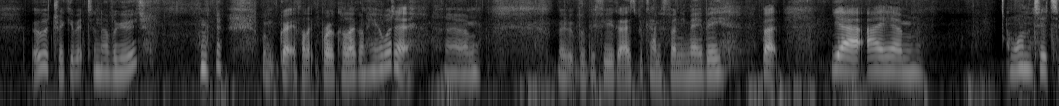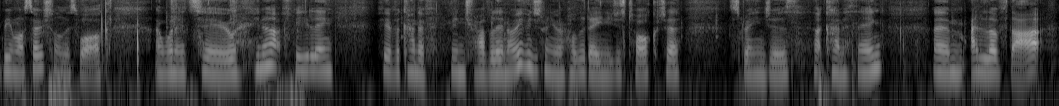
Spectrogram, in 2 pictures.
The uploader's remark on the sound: This a collection of voice notes recorded whilst walking the Cumbria Way- a 72mile walk from the south to the north of Cumbria.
